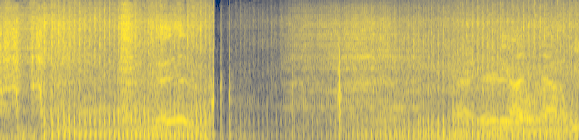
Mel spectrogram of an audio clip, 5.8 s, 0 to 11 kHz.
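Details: 150cc Yerfdog go-kart, previously non-running, started after about 20 bucks of repairs; steady buzzing run with a brief drop around two seconds, then an even note; running fine, though some vibration remains.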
